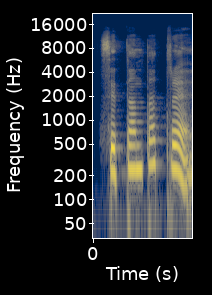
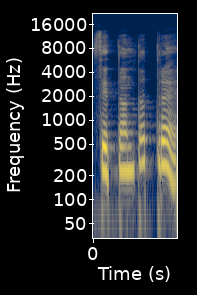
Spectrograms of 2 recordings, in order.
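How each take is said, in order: Both takes have the same delivery.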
